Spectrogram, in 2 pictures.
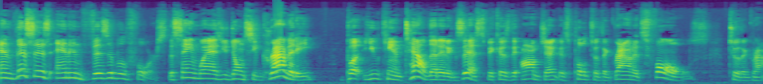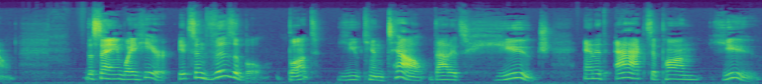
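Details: Adult man who identifies as a person who stutters and uses the hand stuttering technique; stuttering.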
